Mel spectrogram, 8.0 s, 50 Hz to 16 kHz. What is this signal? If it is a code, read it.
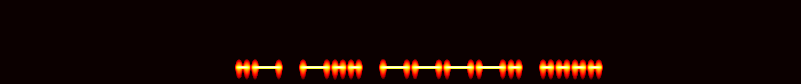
Morse code, heard as a keyed tone, about 15 wpm, 700 Hz. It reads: AD9H
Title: USA Call Signs - 4 Characters - Repeated 3x - 15wpm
